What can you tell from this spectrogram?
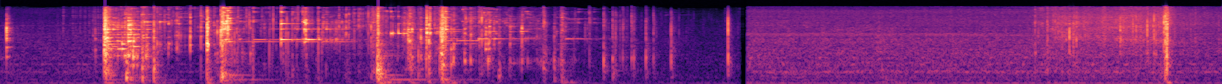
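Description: Brittle objects cracking and breaking under a car tyre, a quick run of sharp cracks with clinking, glassy-ringing fragments. It stops abruptly, giving way to a steady low rumble with one more crack near the end.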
